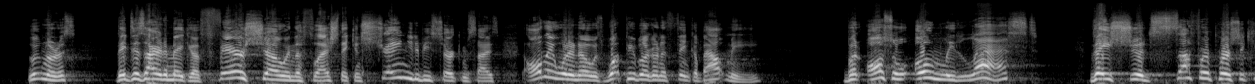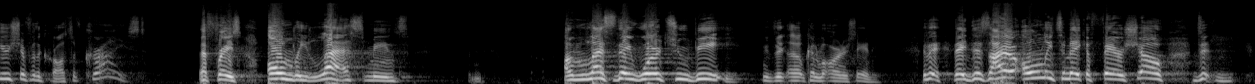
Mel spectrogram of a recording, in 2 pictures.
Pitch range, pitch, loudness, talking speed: 175-255 Hz, 225 Hz, -18 LUFS, 160 wpm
